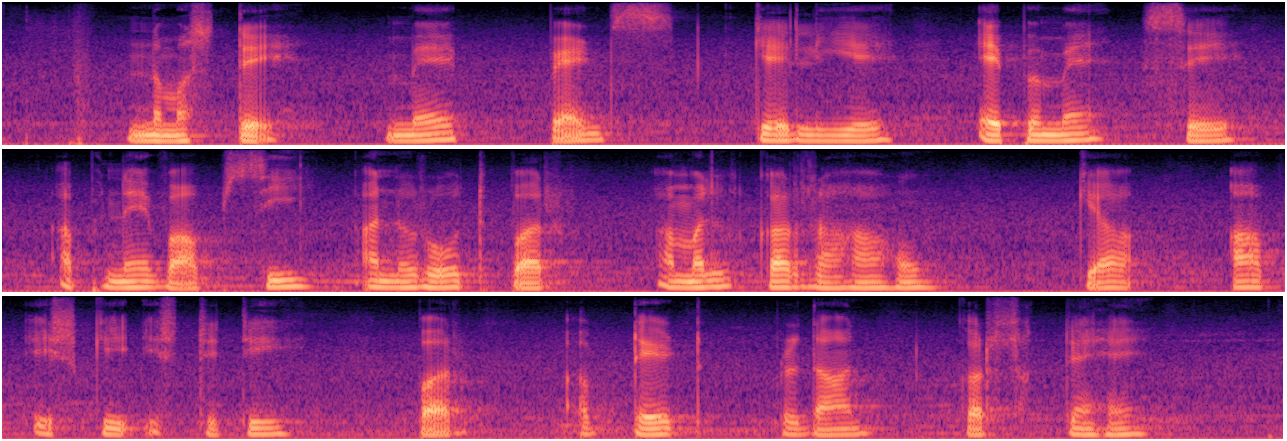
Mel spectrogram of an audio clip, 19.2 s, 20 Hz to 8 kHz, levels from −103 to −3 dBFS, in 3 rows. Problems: constant background noise, echo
